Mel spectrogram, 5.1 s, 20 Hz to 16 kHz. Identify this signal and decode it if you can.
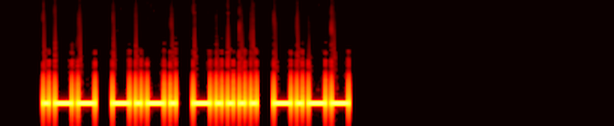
Morse code, heard as a keyed tone, about 25 wpm, 700 Hz. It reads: WC6Y
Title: Call Signs Repeated 2x - 25wpm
